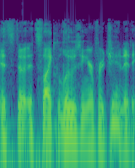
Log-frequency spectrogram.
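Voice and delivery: voice cracking and breaking. Recalling a first open mic with a co-host, voice cracking. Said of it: "My voice cracked even saying it".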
